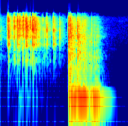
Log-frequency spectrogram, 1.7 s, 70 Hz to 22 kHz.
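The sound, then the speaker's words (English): Three dice rattle and clatter in a quick burst of small hard clicks, then a second louder tumble with a brief low rumbling roll as they settle, coming up a total of 3. No one speaks. “You roll 3 dice and get a frickin' 3.”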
